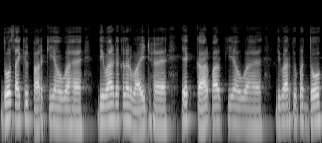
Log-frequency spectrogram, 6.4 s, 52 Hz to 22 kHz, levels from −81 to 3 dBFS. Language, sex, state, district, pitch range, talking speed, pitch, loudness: Hindi, male, Jharkhand, Garhwa, 115-130 Hz, 195 wpm, 120 Hz, -19 LUFS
